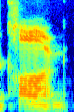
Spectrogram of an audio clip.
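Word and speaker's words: Cong: So, is it Shong or Kong? It's Shong Wang.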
